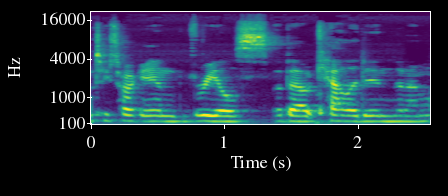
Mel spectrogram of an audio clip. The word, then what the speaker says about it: Kaladin: the only gotten his his name is kaladin and I said that rhymes with Paladin that's weird maybe that's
